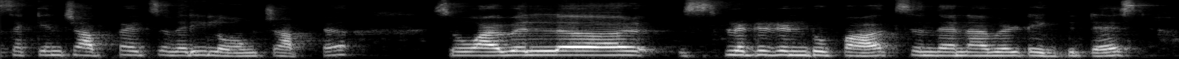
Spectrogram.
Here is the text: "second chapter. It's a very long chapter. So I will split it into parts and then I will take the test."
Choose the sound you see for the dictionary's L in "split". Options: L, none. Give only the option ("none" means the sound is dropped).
L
